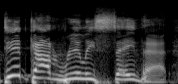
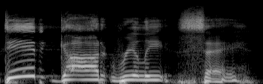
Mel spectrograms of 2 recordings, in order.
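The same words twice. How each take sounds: First: Higher, indignant rhetorical question; preacher mimicking society's doubt; incredulous challenge. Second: Very slow, drawn-out sly question; a hint of the sly serpent; mocking serpent. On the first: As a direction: throw the doubt back at the crowd. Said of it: "society challenging God's word". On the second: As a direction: drag it out like a doubting serpent. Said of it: "he's saying".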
